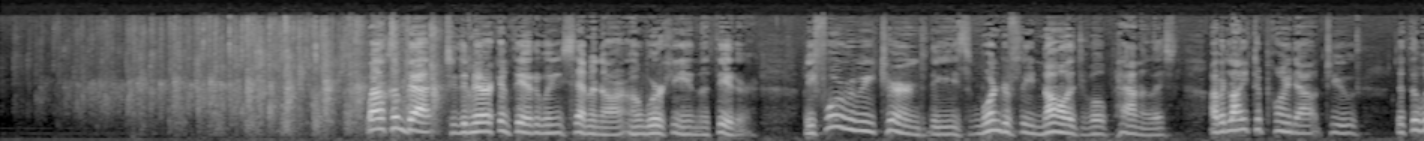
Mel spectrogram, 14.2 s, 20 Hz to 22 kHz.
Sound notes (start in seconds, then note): 0.0 applause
